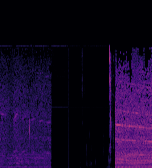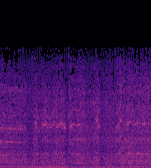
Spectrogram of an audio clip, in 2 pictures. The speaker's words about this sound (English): This is them warming the tires up. So when you see guys scrubbing, the tires back and forth.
